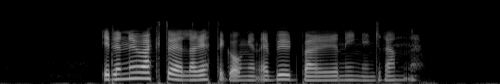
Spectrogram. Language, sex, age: Swedish, female, 22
